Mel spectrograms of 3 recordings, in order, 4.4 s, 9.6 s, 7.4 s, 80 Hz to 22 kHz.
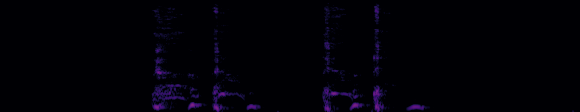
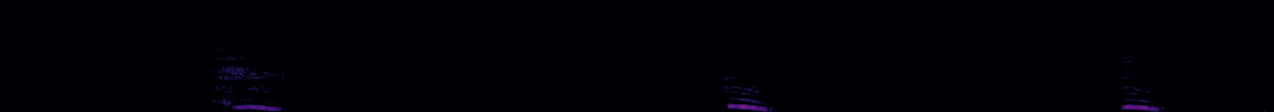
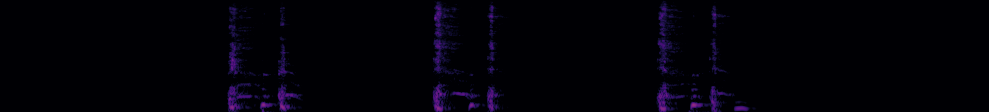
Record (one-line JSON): {"cough_length": "4.4 s", "cough_amplitude": 1075, "cough_signal_mean_std_ratio": 0.42, "exhalation_length": "9.6 s", "exhalation_amplitude": 254, "exhalation_signal_mean_std_ratio": 0.35, "three_cough_length": "7.4 s", "three_cough_amplitude": 1747, "three_cough_signal_mean_std_ratio": 0.32, "survey_phase": "alpha (2021-03-01 to 2021-08-12)", "age": "45-64", "gender": "Female", "wearing_mask": "No", "symptom_none": true, "smoker_status": "Ex-smoker", "respiratory_condition_asthma": false, "respiratory_condition_other": false, "recruitment_source": "REACT", "submission_delay": "1 day", "covid_test_result": "Negative", "covid_test_method": "RT-qPCR"}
